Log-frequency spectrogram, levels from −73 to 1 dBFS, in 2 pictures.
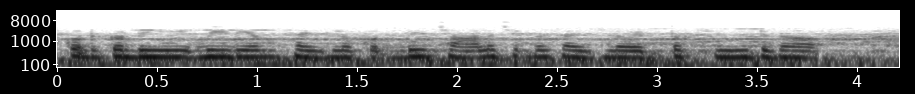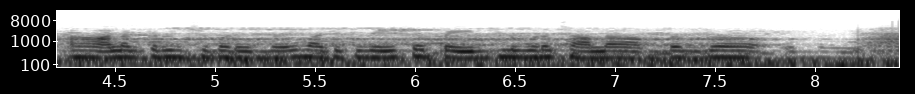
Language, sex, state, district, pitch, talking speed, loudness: Telugu, female, Andhra Pradesh, Guntur, 105 Hz, 155 wpm, -14 LUFS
